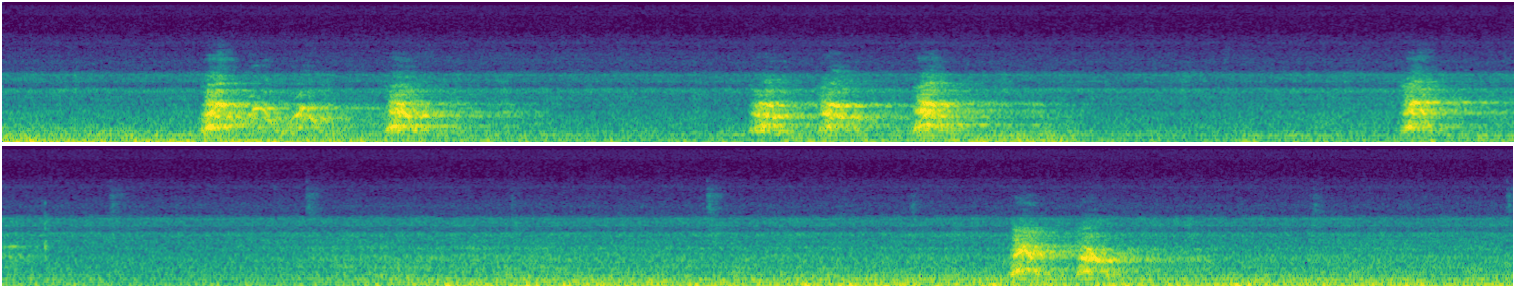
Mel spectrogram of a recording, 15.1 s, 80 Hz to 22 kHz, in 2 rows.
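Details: Barking dog recorded 2/6/2024 at 6:02 pm: short, harmonic barks, some single, others in fast pairs or triplets, separated by pauses of several seconds, set against a continuous low rumble and a steady hum.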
